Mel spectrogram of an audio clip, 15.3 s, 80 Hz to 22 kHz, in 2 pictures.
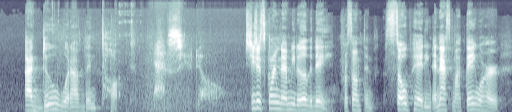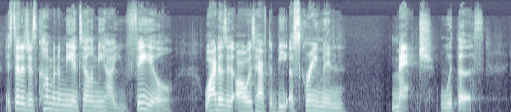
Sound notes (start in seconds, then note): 2.1 whispers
